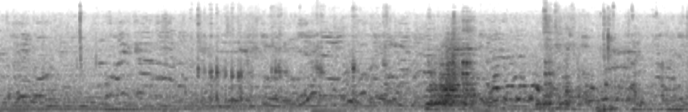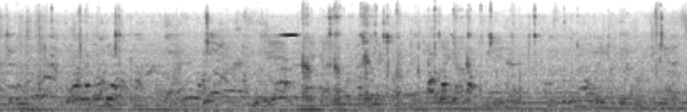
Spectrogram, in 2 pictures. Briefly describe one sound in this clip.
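Wet mouth clicks and smacks come through a microphone.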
